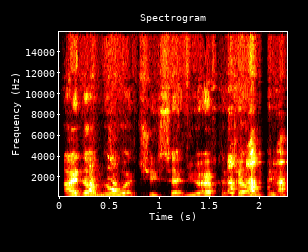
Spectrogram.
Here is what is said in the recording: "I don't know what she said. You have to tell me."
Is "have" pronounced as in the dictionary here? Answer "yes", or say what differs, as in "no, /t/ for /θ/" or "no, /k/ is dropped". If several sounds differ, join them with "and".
no, /f/ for /v/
